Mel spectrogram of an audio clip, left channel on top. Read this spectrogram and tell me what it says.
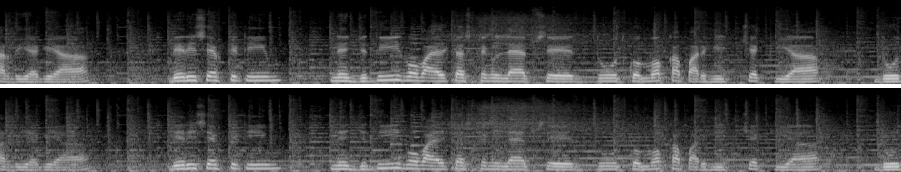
दिया गया। डेयरी सेफ्टी टीम ने जदीद मोबाइल टेस्टिंग लैब से दूध को मौका पर ही चेक किया।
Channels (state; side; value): normal; both; correlation 0.77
